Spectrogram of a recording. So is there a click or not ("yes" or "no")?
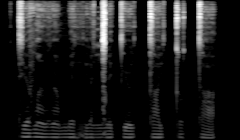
yes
